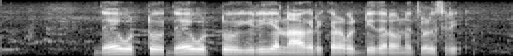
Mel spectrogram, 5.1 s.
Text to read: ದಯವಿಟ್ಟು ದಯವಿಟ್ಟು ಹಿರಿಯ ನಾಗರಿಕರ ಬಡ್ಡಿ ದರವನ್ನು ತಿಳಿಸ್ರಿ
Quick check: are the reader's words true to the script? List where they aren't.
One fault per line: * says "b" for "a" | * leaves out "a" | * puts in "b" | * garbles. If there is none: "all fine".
all fine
